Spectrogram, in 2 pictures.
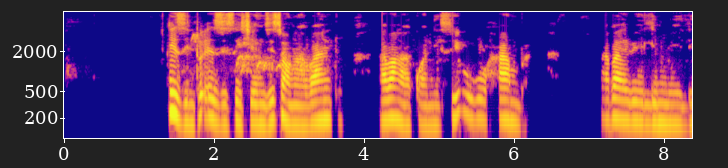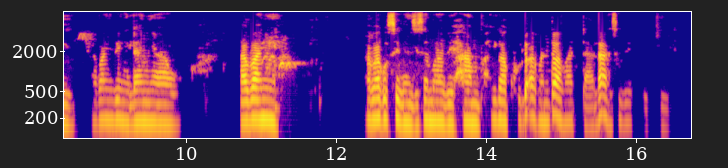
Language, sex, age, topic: North Ndebele, female, 36-49, health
